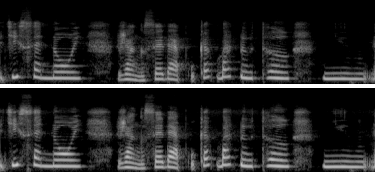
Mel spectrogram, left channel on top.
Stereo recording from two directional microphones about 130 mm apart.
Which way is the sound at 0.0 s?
25° right (ahead or behind).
